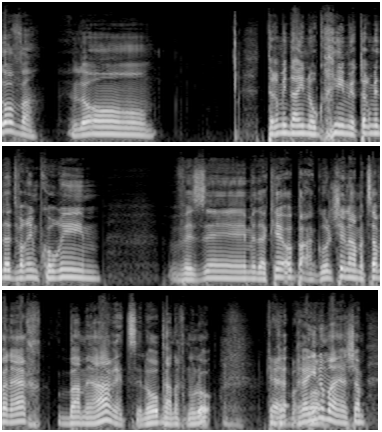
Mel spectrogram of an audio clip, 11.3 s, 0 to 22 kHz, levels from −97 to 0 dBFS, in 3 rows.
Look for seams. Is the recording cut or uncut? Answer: cut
